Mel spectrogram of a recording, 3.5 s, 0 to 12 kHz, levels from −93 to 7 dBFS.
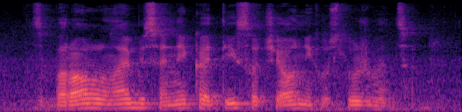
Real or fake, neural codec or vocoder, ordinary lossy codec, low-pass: real; none; none; 10.8 kHz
